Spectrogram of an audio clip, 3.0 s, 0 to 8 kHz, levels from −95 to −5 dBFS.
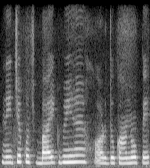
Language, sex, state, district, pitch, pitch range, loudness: Hindi, female, Bihar, Kaimur, 270 Hz, 255-300 Hz, -15 LUFS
